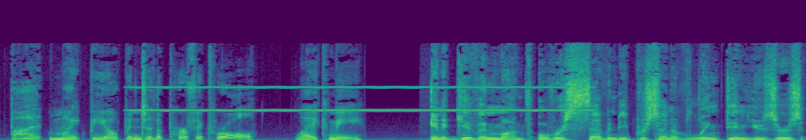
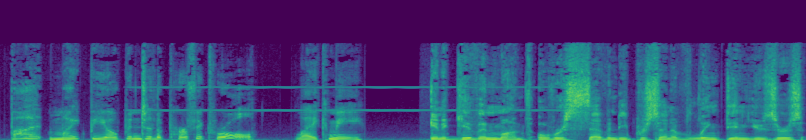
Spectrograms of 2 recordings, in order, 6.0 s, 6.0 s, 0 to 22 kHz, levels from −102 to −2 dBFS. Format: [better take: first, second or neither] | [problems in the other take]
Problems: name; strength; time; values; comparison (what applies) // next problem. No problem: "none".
second | high-pitched whine; loud; from 1 to 4.5 s; 4.5 kHz, 9 dB below the speech; faint in the second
